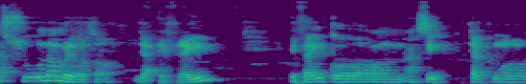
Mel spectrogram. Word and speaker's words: Efraín: Ya, Efraín, Efraín con así. tal como se pronuncia. Efraín Efraín con acento ahí.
